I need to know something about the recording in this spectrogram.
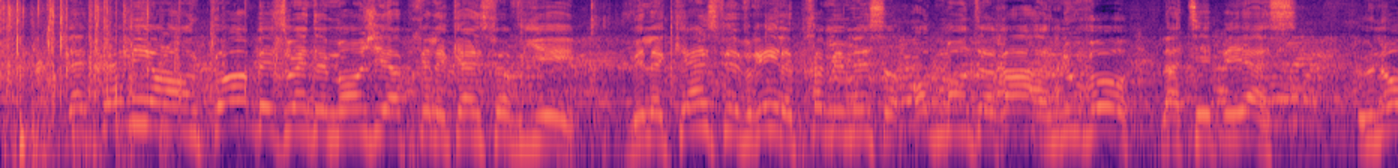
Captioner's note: some Applause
